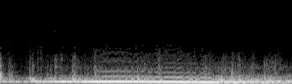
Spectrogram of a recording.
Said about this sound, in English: And there's a car coming now,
